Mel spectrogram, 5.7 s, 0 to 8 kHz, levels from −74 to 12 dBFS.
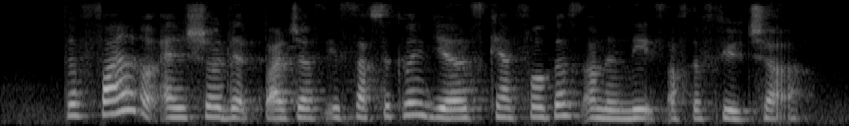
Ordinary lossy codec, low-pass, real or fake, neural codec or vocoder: MP3, 32 kbps; 7.2 kHz; fake; codec, 16 kHz, 0.8 kbps, ZipCodec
